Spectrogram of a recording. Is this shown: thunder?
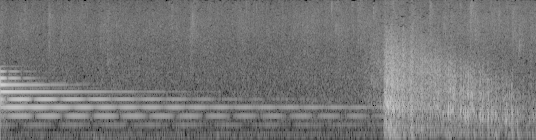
yes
